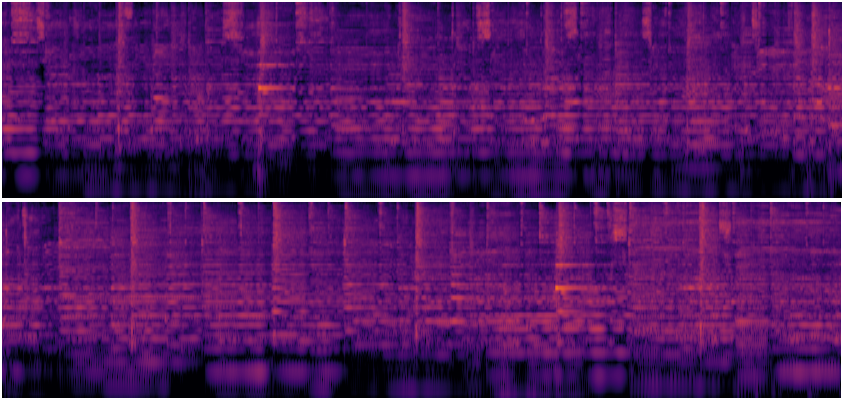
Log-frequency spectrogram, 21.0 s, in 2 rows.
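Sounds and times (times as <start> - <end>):
piano: 0.0 - 20.9.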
